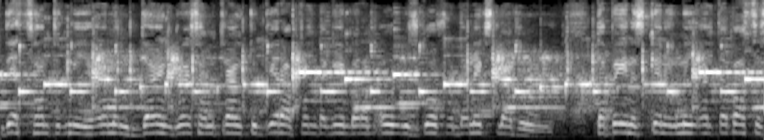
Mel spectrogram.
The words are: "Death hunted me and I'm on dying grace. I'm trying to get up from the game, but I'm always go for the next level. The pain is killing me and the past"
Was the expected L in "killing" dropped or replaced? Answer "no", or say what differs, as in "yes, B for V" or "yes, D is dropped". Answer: yes, N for L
